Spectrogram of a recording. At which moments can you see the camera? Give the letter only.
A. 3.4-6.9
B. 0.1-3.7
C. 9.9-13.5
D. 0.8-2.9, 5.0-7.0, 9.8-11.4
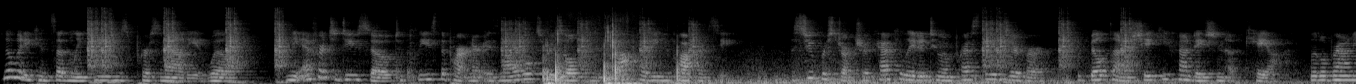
D.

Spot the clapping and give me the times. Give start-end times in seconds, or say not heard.
not heard.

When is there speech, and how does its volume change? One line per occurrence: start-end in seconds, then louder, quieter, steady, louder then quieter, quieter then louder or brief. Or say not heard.
0.0-13.5 steady.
